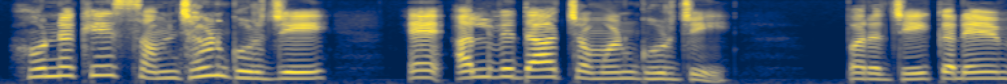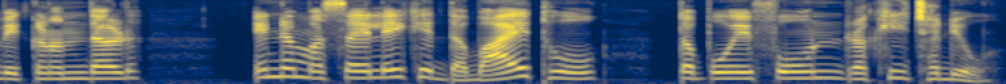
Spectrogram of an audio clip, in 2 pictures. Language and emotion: Sindhi, neutral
